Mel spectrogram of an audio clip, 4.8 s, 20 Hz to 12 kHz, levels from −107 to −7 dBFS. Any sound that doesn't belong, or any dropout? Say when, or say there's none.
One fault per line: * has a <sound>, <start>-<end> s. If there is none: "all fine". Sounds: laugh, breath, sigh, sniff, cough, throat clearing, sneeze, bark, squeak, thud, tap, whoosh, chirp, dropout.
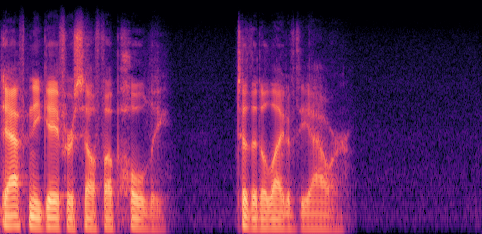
all fine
